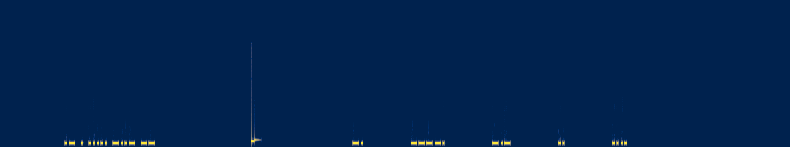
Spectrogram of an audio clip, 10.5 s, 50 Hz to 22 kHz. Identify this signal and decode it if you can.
Morse code, heard as a keyed tone, about 44 wpm, spaced as for 19 wpm, 700 Hz. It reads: AE5XM N9KIH
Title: USA Call Signs - 5 Characters - 8x Character Spacing - 45wpm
